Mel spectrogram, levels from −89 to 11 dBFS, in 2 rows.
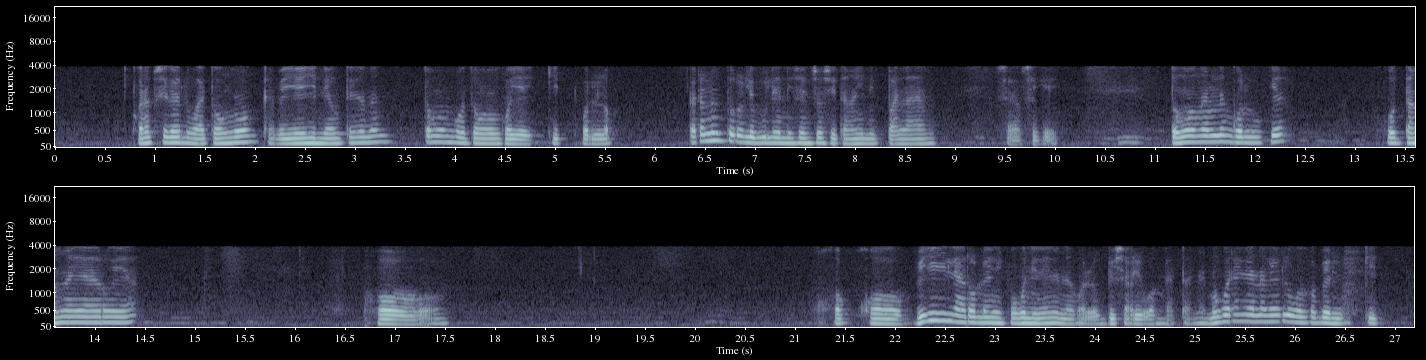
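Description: Nothing stood out on listening to this speech, which carries the narrow band of G.711 telephone coding with nothing heard above about 3.8 kHz.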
